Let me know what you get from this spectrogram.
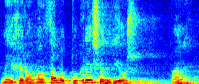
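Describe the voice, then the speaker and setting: Lively intonation from a man with a fairly high pitch, in a room with audible echo. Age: 60s. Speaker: spiritual speaker. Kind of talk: conference Q&A. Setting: stage with audience.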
